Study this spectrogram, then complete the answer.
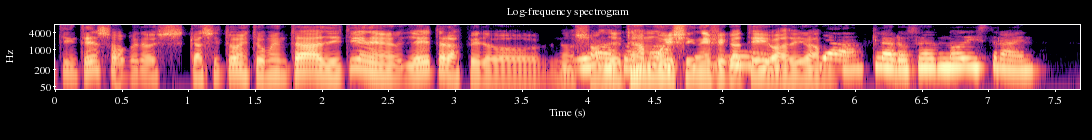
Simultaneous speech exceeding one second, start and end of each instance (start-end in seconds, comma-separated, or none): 3.8-5.9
